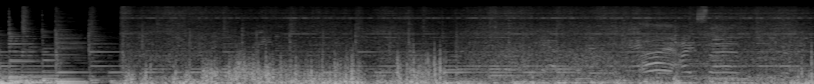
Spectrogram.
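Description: Background music that cuts off about a second in, giving way to the steady rumble of an airport apron. Passengers' voices are heard, rising briefly near the end.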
